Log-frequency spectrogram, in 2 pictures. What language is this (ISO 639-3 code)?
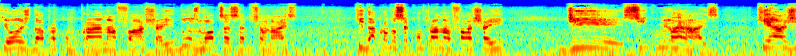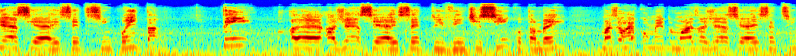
por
